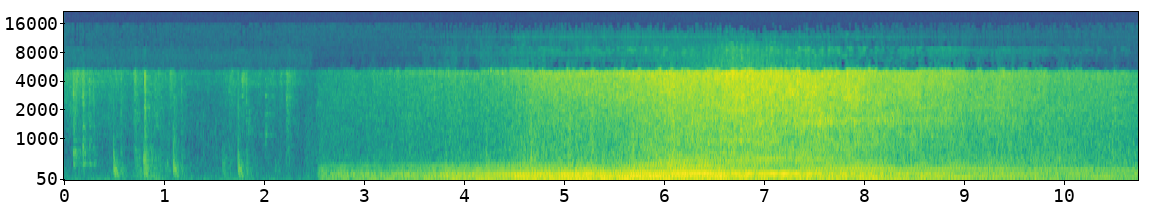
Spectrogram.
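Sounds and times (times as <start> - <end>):
motorboat engine droning: 2.6 - 10.7.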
